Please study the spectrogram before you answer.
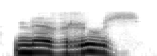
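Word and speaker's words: Nevruz: تركي وصار يسمى يسمى يسمى نفروز يعني بقلب الواو او الدبليو الى في وهذا معتمد في اللغه التركيه لانه يلفظون يعني لا يقولون وطان يقولون فاتان فاليت يعني بهكذا ينطقون الدبليو او حرف الوا يعني وبالتالي فليقولوا ما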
